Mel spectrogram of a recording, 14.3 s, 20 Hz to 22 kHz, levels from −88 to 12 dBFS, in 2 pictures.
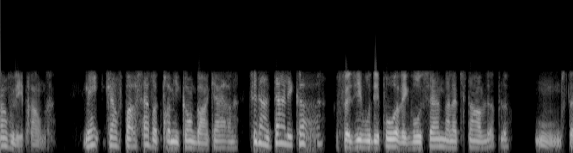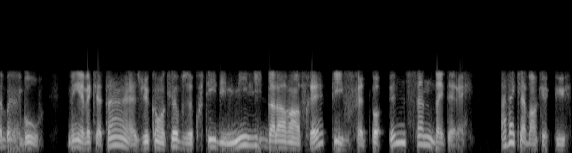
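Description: Throughout the speech the G.729 codec is plainly audible: the band is confined to roughly 200 Hz to 3.7 kHz, and the 8 kbit/s coder rebuilds each 10 ms frame from a spectral-envelope filter, a pitch predictor and a handful of pulses, leaving the voice rough, slightly synthetic and dull, with a warble on breathy or noisy sounds.

VoIP packet loss concealed by the speech codec then breaks in five times. At 1.62 s, after "quand vous", about 40 ms is missing. At 3.79 s, after "dans le temps à", a 160 ms gap is the longest. At 7.22 s there is 120 ms of loss scattered over 160 ms, with a run of up to 100 ms. At 10.36 s, after "vous a coûté des", 60 ms is lost. At 13.97 s there is 80 ms scattered over 140 ms. In each gap the decoder keeps repeating its last pitch and filter at falling gain, so the sound smears into a buzzy, fading tone. The speech stays weak and distorted for a short while after the stream resumes, before "à votre premier compte", "vous faisiez vos dépôts" and "dollars en frais puis".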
